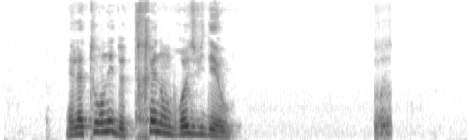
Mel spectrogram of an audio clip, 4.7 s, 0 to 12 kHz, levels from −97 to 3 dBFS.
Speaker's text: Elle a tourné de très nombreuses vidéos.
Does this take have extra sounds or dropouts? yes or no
yes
